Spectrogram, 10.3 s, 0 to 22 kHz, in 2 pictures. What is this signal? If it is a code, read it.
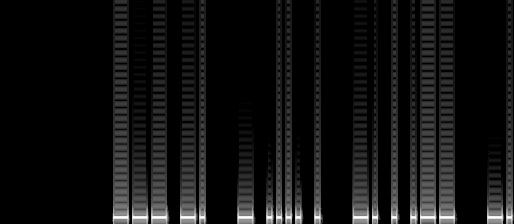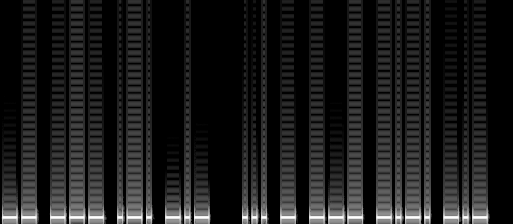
Morse code, heard as a keyed tone, about 25 wpm, 700 Hz. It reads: ON THE NEW YORK STOCK
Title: Sets of 5 Words Encore 25wpm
